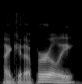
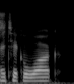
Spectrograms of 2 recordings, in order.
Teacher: Try to link the words more, keep the stress on the verb, but let the function words flow quickly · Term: connected speech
